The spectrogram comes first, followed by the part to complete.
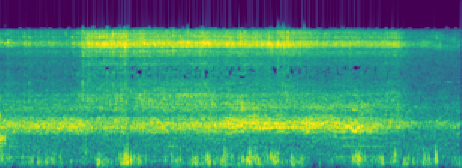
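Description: Rat rod's engine running as the car pulls away and drives off, swelling about a second in and fading near the end, heard played back through a screen's speaker.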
